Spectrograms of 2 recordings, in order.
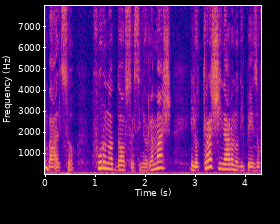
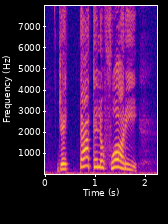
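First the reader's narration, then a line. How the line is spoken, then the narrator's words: King shouting. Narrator (Italian): gridò il re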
